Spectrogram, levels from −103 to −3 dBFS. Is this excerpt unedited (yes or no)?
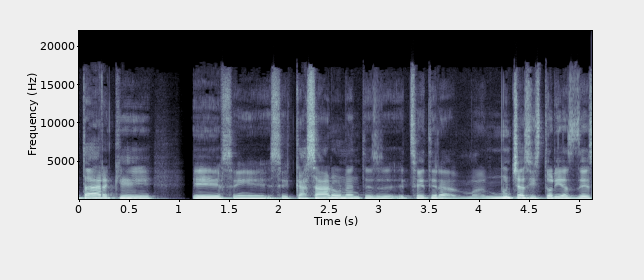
no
